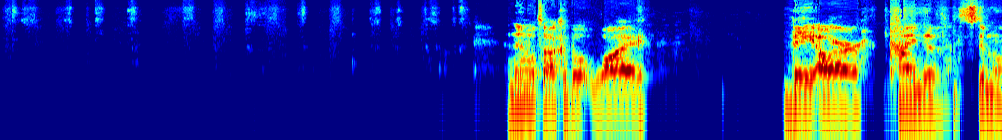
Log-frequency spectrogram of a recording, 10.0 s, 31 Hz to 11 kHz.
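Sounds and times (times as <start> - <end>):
marker scratching on paper: 0.0 - 4.8.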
